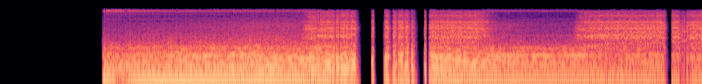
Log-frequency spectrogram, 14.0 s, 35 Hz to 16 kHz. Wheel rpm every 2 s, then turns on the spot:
0, 0, 0, 0, 120, 60, 100.
10-12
